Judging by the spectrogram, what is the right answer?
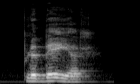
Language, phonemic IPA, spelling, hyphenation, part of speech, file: Dutch, /ˌpleːˈbeː.ər/, plebejer, ple‧be‧jer, noun, Nl-plebejer.ogg
- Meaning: a plebeian; a member of the lower social class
